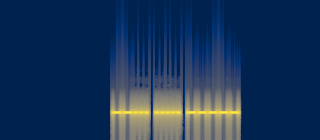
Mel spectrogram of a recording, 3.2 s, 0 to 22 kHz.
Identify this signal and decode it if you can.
Morse code, heard as a keyed tone, about 44 wpm, 700 Hz. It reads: 750
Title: Numbers - 3-Digit 45wpm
